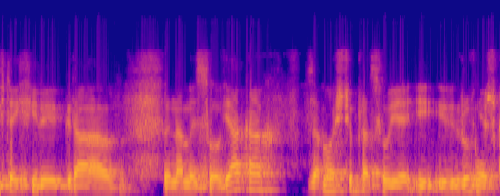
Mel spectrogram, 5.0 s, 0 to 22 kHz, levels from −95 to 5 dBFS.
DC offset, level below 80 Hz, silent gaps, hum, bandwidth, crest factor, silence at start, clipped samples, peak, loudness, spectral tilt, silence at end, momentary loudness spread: under 0.1%; -62 dBFS; none; none; 7.8 kHz; 14 dB; 0 s; under 0.1%; -6 dBFS; -19 LUFS; -6.5 dB/octave; 0 s; 6 LU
